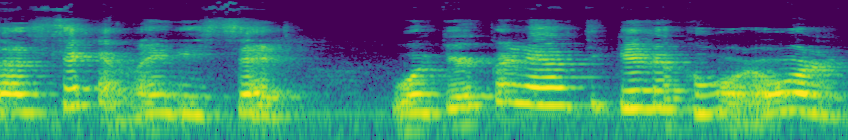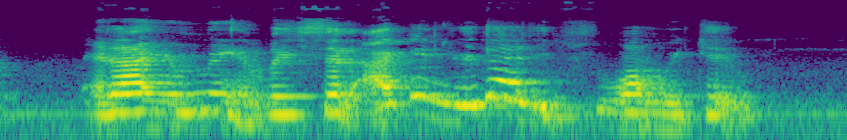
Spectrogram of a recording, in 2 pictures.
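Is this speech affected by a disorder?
Yes: cerebral palsy; able to talk.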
